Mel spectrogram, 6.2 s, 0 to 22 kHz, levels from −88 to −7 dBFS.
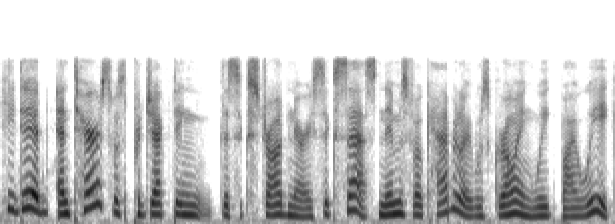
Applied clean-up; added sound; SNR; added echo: none; none; none; none.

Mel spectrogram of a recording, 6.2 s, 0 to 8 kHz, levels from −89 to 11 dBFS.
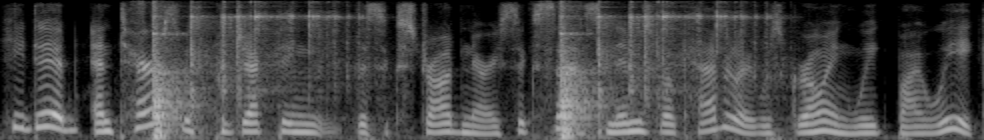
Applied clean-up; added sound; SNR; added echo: none; Chink, clink; 1 dB; none.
